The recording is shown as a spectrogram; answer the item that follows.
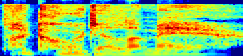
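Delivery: whispering to himself. Voicing a character who whispers a name to himself: whispering to himself. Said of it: "Walber just whispers to himself".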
